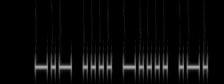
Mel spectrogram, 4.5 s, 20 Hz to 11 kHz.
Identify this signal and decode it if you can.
Morse code, heard as a keyed tone, about 15 wpm, 700 Hz. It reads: KH6R
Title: USA Call Signs - 4 Characters - Repeated 3x - 15wpm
